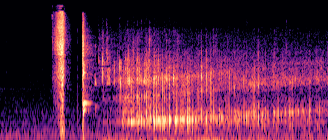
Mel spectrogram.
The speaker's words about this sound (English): Has that pour always been that long? and that foamy, like you can hear that head foaming up in it. You're like, that is a poorly poured beer.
